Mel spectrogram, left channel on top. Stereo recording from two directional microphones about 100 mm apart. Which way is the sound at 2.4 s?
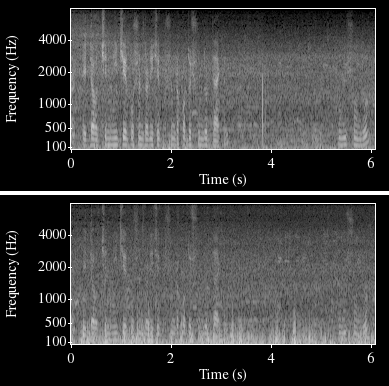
15° right (ahead or behind).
